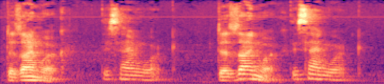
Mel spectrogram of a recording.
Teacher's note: design work normally the stress is on the first word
